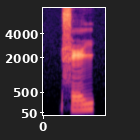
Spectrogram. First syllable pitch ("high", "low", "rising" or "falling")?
rising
